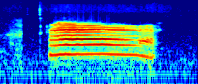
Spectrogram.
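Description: A single long, drawn-out meow from a tomcat, loud and very close, holding a steady whining tone for about a second before trailing off. No one talks over it.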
